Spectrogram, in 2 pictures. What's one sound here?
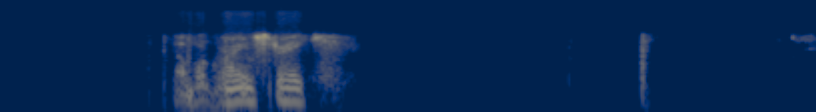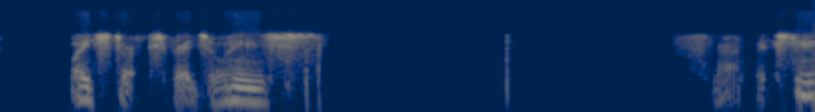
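An elderly man speaks calmly and close up, in short phrases.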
